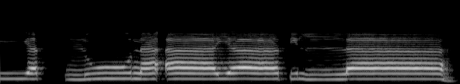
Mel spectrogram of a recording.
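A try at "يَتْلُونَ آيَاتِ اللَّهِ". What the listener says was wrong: Udah cukup. Udah ada keluar hamzahnya. Bagus.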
